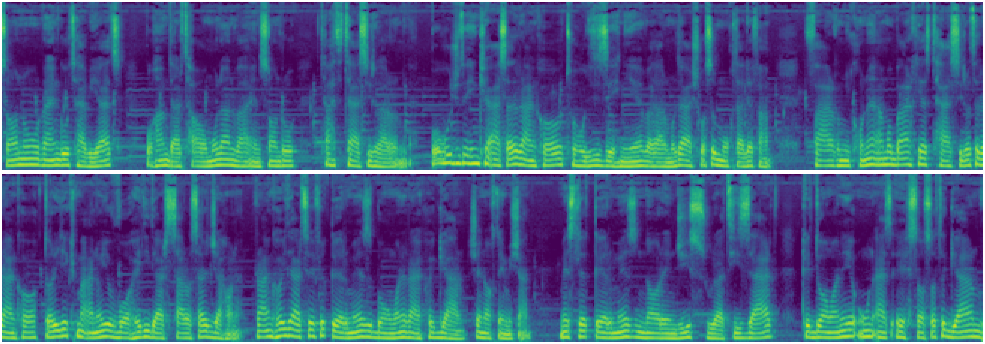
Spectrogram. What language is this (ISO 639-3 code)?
fas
